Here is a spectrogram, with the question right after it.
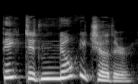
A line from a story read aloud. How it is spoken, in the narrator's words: he exclaimed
